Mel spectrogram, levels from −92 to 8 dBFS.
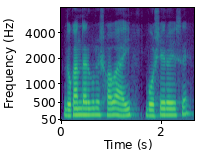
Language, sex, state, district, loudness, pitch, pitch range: Bengali, male, West Bengal, Cooch Behar, -17 LUFS, 165 Hz, 160-170 Hz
